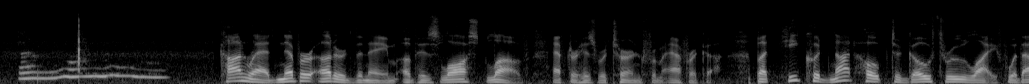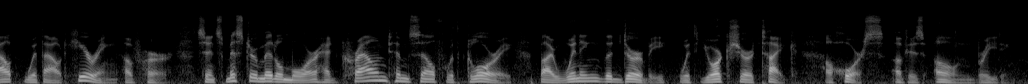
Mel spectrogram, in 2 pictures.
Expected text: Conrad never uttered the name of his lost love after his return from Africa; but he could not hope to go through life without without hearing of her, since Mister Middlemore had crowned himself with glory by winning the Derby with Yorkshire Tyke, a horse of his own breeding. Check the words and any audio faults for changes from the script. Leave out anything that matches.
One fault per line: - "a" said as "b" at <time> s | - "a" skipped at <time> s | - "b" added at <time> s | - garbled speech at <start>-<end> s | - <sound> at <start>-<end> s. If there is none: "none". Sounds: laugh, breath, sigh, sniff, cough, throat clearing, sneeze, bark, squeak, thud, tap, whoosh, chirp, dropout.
- sigh at 0.2-1.7 s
